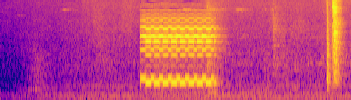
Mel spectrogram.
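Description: A telephone at the HealthLink phone line rings once with a rapid warbling trill lasting under a second, loud, over a quiet hum, followed by a brief click.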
